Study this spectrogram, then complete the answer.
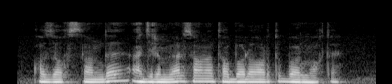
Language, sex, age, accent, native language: Uzbek, male, 18-24, Sirdaryo, Uzbek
